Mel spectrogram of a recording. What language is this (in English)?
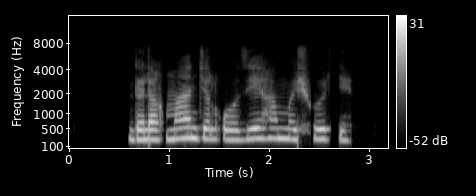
Pashto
